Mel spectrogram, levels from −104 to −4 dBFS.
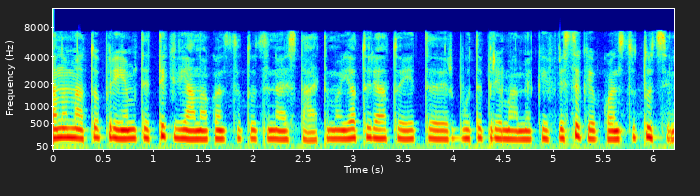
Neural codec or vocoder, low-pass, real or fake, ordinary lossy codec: none; 7.2 kHz; real; AAC, 48 kbps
